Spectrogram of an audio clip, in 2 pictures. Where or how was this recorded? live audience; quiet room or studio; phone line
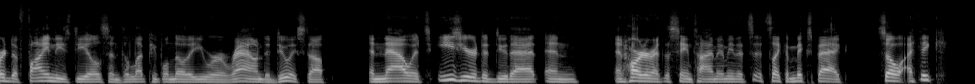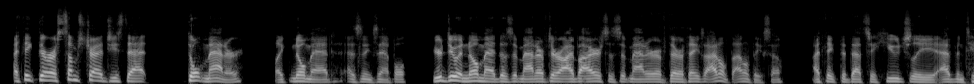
live audience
